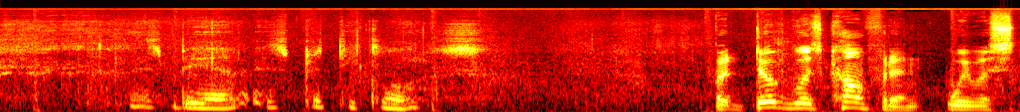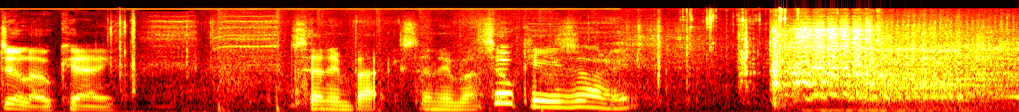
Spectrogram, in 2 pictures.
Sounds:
Speech

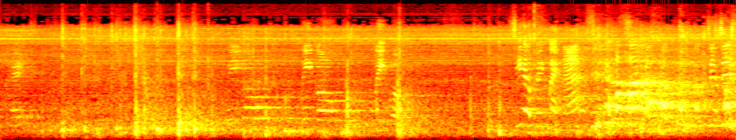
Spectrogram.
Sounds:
Speech

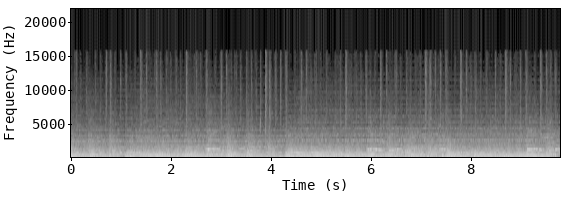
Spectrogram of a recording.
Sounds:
Music, Soundtrack music, Background music, Exciting music

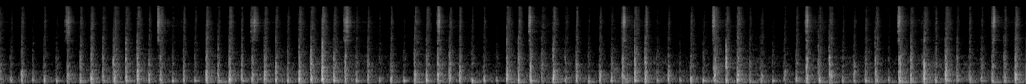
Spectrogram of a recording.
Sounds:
Music, Sampler, Musical instrument

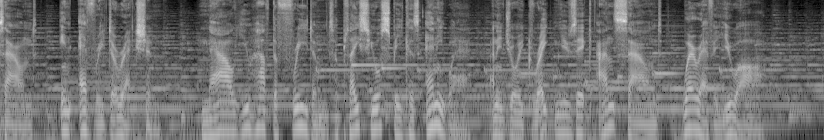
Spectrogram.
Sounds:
Speech, Music

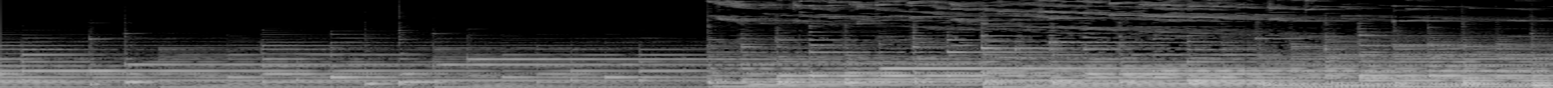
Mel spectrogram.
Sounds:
Music

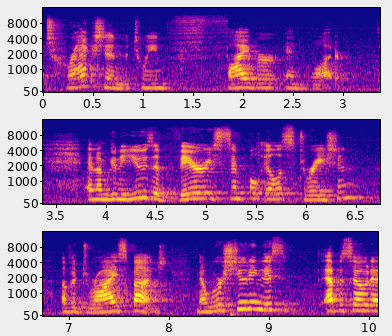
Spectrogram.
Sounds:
Speech

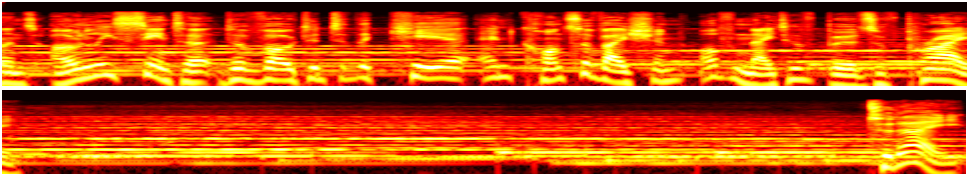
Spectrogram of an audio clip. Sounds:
Speech, Music

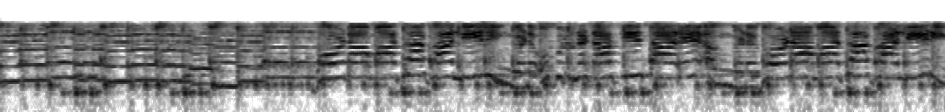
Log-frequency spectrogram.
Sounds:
Music

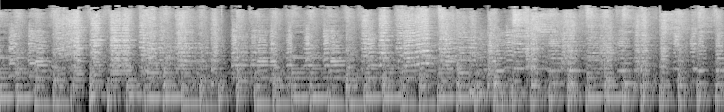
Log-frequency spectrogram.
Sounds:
Rhythm and blues, Jazz, Music

